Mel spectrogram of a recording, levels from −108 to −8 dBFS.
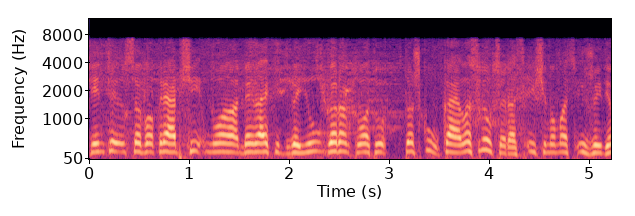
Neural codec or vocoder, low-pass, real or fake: codec, 16 kHz, 2 kbps, FunCodec, trained on Chinese and English, 25 frames a second; 7.2 kHz; fake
